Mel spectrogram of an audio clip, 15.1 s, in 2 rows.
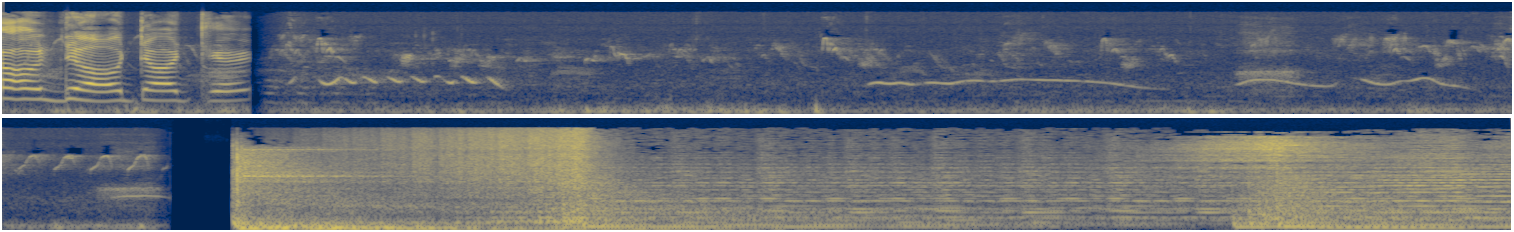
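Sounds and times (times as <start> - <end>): birds chirping: 0.0 - 8.4
whistled bird calls: 1.4 - 3.2, 3.9 - 8.4
loud music: 8.7 - 15.0.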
